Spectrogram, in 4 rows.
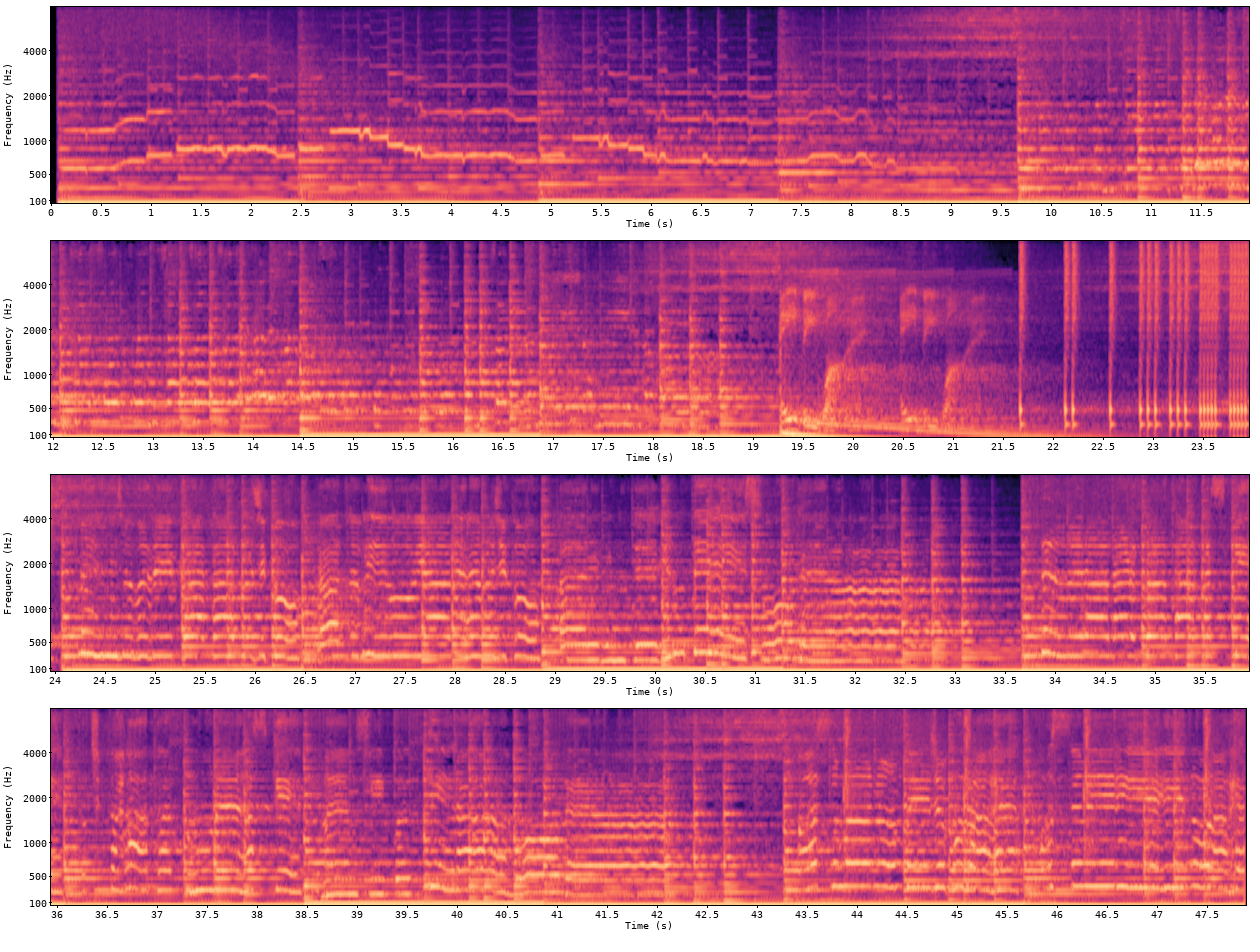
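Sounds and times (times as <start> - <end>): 
Bollywood DJ remix song in hard electro house mix: 0.1 - 47.8.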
